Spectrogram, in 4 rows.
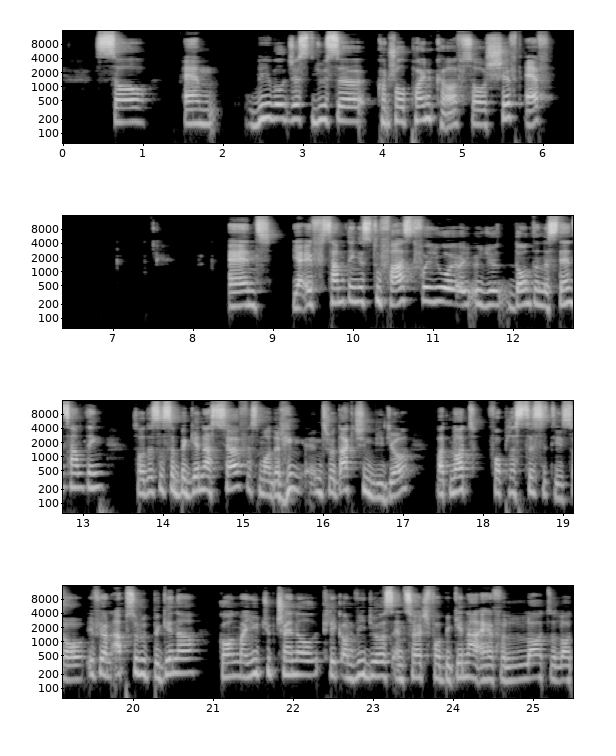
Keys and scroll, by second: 6.0 f.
